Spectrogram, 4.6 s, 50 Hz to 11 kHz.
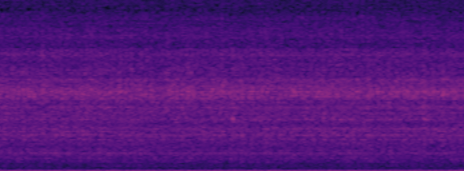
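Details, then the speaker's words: Early-1980s (81–82) Dodge 1-ton truck, sat about two years, just after resealing a leaking fuel line, fresh fuel added: deep even low idle pulsing about two and a half beats a second, no misses or knocks; normal idle. "well that was a pretty easy fix seems to be running pretty good"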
